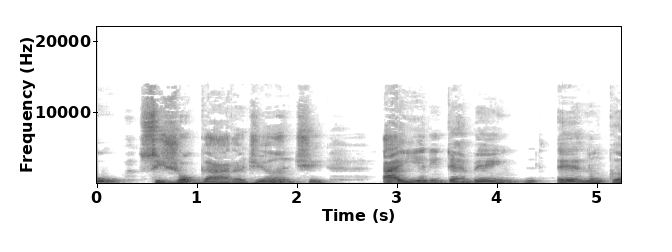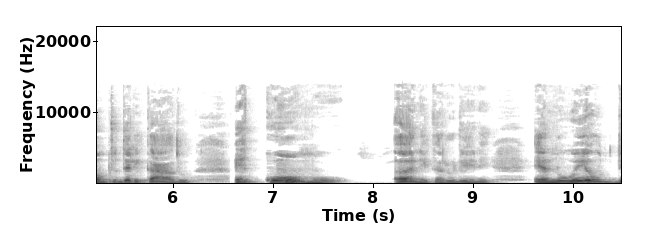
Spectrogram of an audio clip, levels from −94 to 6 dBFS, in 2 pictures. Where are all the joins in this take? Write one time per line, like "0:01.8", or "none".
0:05.4
0:06.6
